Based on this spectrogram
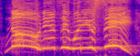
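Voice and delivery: very high, exasperated demand; insistent cry. Retold or imitated. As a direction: cut in and demand the answer. God growing more exasperated in retelling.

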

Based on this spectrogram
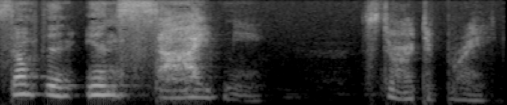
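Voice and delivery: soft, breathless whisper fading out; tearful whisper. Retold or imitated. Roommate confessing as she weeps, hushed tearful whisper. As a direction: let it break into a weep. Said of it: "she just started to weep".

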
